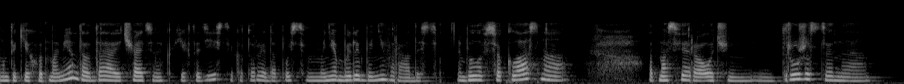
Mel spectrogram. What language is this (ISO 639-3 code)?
rus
